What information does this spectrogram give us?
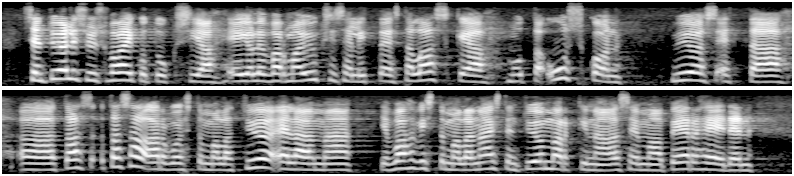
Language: Finnish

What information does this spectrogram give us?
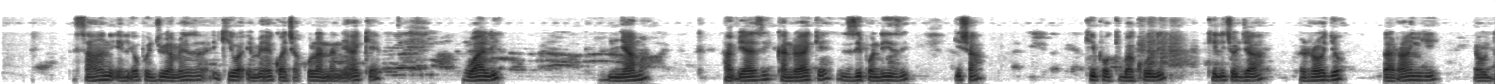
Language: Swahili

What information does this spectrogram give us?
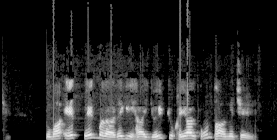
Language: Domaaki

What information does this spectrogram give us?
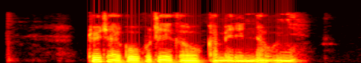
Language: Ganda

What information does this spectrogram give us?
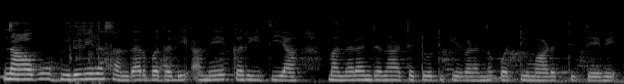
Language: Kannada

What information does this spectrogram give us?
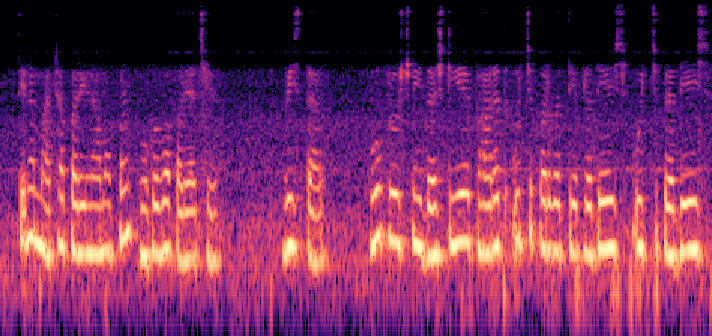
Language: Gujarati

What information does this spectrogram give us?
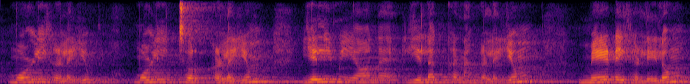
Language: Tamil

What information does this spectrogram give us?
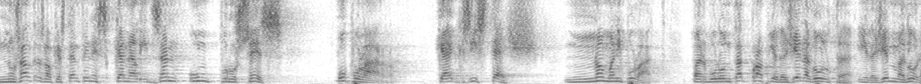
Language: Catalan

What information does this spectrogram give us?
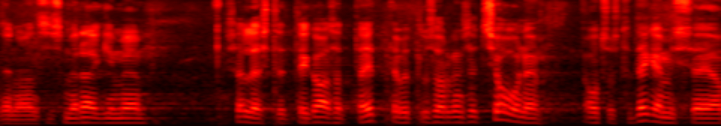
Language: Estonian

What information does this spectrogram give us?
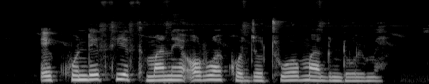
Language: Luo (Kenya and Tanzania)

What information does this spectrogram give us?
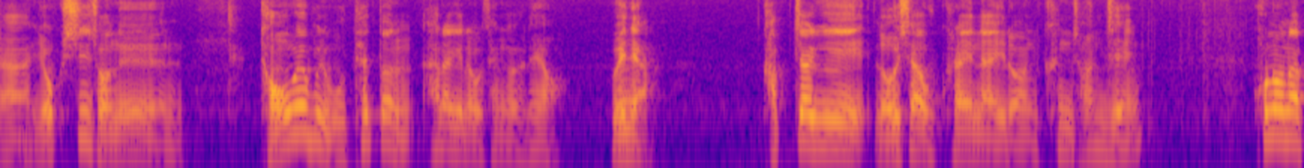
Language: Korean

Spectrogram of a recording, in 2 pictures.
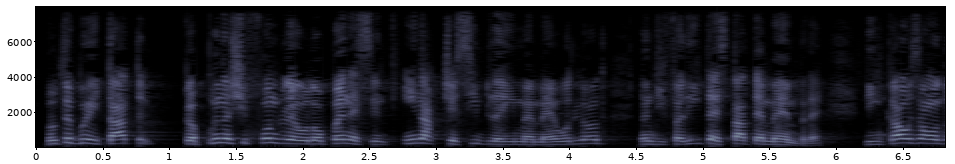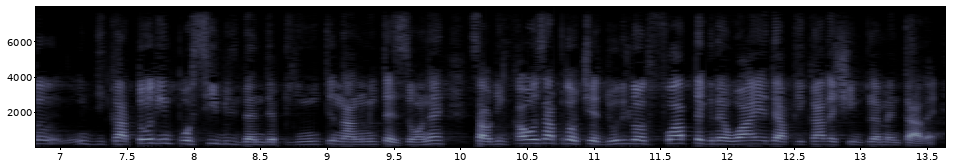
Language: Romanian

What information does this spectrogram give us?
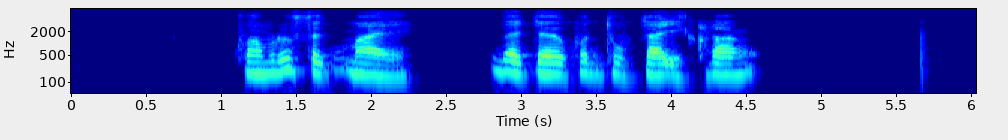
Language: Thai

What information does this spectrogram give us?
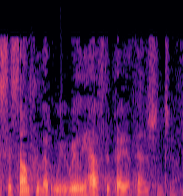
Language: English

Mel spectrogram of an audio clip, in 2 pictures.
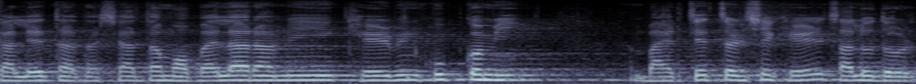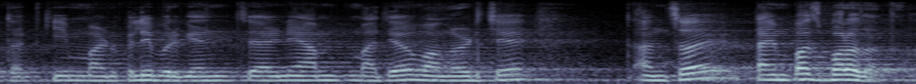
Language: Konkani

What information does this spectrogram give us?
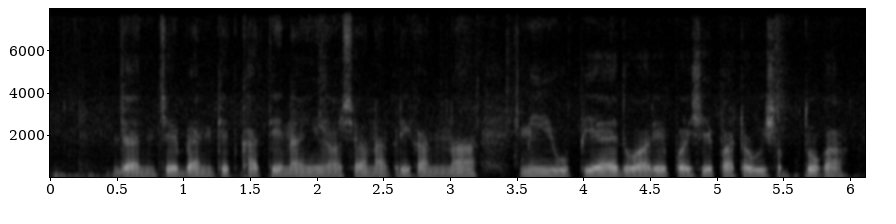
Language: Marathi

